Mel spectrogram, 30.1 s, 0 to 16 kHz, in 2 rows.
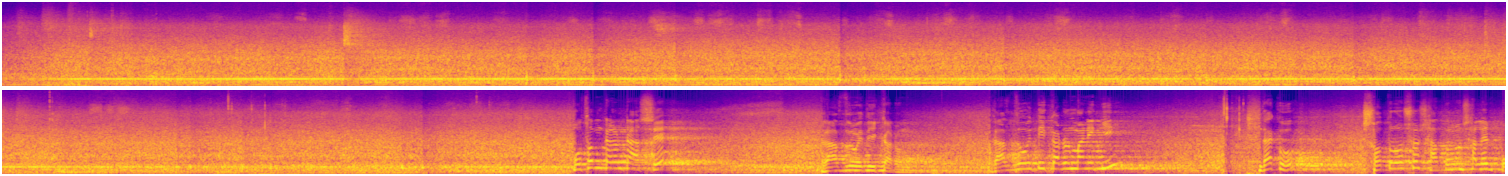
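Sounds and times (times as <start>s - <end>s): loud mechanical hum: 0.0s - 30.0s
marker pen squeaking on whiteboard: 0.4s - 20.2s.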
